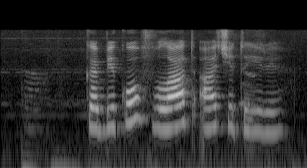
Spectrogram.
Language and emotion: Russian, neutral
